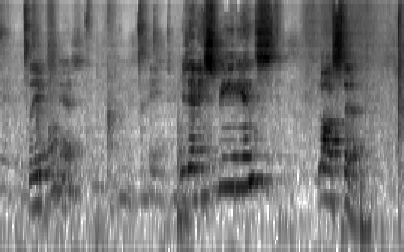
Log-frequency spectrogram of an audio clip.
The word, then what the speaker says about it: Tlepo: Tlepo, yes, is an experienced plasterer.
